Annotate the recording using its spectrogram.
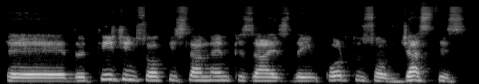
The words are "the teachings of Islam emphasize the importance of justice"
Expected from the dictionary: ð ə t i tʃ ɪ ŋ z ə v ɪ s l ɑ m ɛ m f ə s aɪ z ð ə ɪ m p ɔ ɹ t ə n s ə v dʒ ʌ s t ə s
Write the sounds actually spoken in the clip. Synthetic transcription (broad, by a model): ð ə t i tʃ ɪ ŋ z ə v ɪ s l ɑ m ɛ m f ə s aɪ z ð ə ɪ m p ɔ ɹ t ə n s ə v dʒ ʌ s t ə s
